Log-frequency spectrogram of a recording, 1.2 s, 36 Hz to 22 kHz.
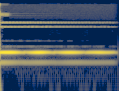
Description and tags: A collection of 27 samples from various sound sources. My contribution to the Omni sound installation for children at the Happy New Ears festival for New Music 2008 in Kortrijk, Belgium.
